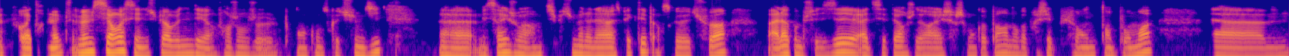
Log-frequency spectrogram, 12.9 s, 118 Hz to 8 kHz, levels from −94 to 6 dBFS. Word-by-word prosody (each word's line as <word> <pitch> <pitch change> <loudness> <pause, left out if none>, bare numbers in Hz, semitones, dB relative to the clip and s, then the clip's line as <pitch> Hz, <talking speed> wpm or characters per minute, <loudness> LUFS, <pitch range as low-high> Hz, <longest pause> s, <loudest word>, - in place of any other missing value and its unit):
pour - - +4
être - - +1
honnête, 115 +5 +1
même 145 +2 +6
si 160 - +7
en 150 - +11
vrai 170 +2 +8
c'est 145 -5 +1
une 115 0 -3
super 135 +2 +2
bonne 130 0 -2
idée, 130 -3 -1
hein, 110 0 -4
franchement 120 -1 -7
je 115 -1 -8 0.3
prends 115 0 -7
compte 120 0 -10
ce - - -8
que 130 - -8
tu 130 - -3
me 120 - -1
dis, 145 +8 0 0.6
heu, 115 -2 +1
mais 120 - -6
c'est 135 - +1
vrai 140 - +4
que - - -2
j'aurais 125 -3 -2
un 115 +1 -5
petit 120 - -3
peu - - -14
du - - -4
mal 130 -2 -2
à 120 - -2
les 115 - +1
respecter 120 +6 0
parce - - -4
que, 120 -1 -4
tu - - -7
vois? 140 +4 +6 0.4
Bah - - +7
là, 135 +1 +7
comme 130 -2 -7
je - - -6
te 115 - -8
disais, 145 +6 +3
à 120 - +2
17:00 125 +2 -3
je 125 - -7
devrais 115 0 -2
aller 110 - -3
chercher - - +1
mon 120 - -9
copain 130 +4 -5
donc 125 -1 -9
après 115 - -11
j'ai 115 - -3
plus - - -13
vraiment 115 -1 -5
de - - -8
temps 115 -1 -6
pour 115 0 -7
moi, 155 +6 +2 0.6
hem 115 0 -1
120 Hz, 300 wpm, -26 LUFS, 115-135 Hz, 0.6 s, en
